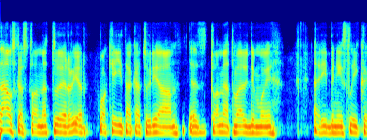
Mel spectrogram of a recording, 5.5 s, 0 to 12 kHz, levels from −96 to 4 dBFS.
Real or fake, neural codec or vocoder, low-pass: fake; codec, 16 kHz, 4.8 kbps, FACodec; 7.2 kHz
